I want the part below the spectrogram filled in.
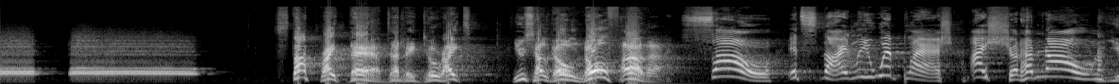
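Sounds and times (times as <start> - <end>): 
train whistle blasts at a railroad crossing: 0.0 - 2.2
speech: 2.8 - 11.1.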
